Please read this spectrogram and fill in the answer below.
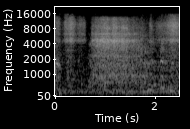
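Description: Faint breathy human sound over quiet room noise, swelling slightly about a second in.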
